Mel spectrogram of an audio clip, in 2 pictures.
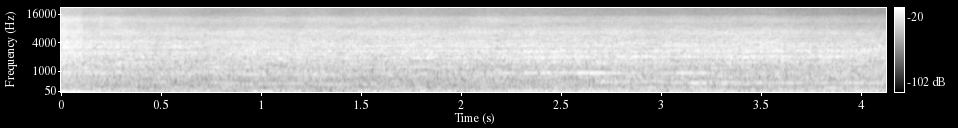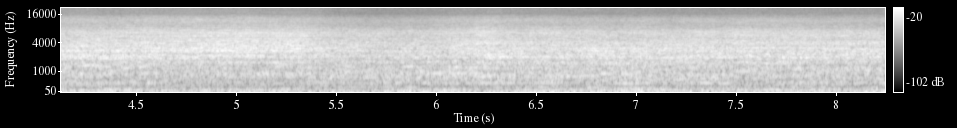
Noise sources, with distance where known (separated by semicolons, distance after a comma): unidentified impact machinery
